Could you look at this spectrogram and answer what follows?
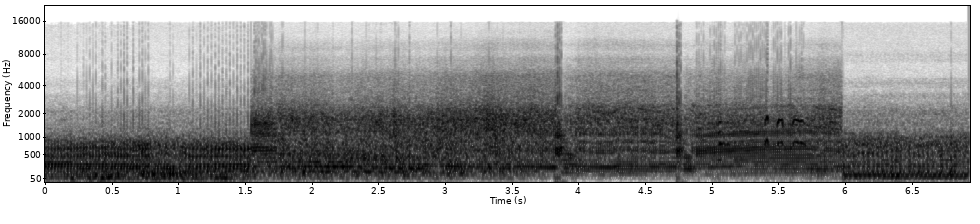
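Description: Motorcycle engine running while riding over cobblestones, with rough road noise from the tyres. Past the middle the engine pitch drops and then rises again as the bike slows and pulls away.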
